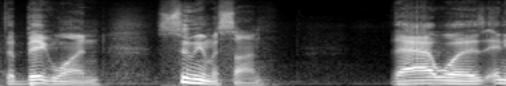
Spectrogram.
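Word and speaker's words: すみません: But the one, like the big one, sumimasen. That was, and you gotta say it like a little like sumimasen. You almost have to have like a little like a feminine tone to the whole thing, just because it's just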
